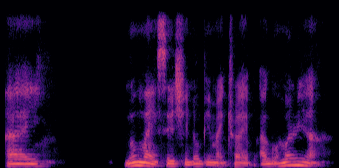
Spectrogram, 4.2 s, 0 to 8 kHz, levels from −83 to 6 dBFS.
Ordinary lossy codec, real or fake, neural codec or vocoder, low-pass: none; fake; codec, 16 kHz, 4 kbps, FreqCodec, smaller model; 7.2 kHz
